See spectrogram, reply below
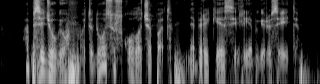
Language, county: Lithuanian, Šiauliai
